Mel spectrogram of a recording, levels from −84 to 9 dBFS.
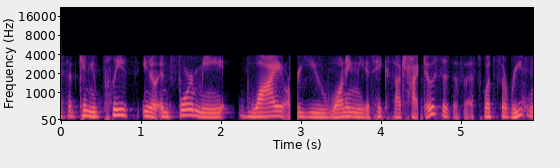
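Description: Hard-edged silent holes cut the speech at 2.86 s for 100 ms and at 4.46 s for 40 ms. This is packet loss filled with silence, with gaps that fit whole 20 ms packets.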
